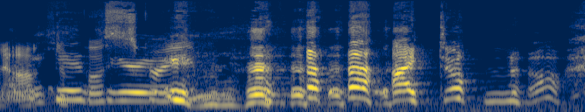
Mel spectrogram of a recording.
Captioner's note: laughs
